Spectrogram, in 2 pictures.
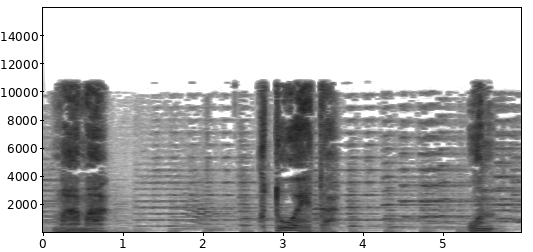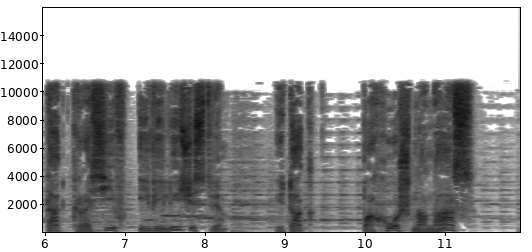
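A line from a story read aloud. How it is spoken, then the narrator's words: Child's frightened, awed whisper. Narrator (Russian): Испуганный и восхищенный, малыш тихо прошептал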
